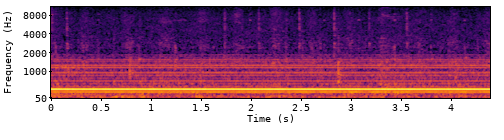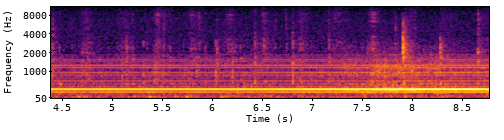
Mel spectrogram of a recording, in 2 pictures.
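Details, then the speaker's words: Philips Model 148 tube radio after tube replacement: only faint hiss and steady low hum while tuning across the band, no stations; dead front end, oscillator not working from a shorted oscillator trimmer capacitor. "seems like it's almost like the oscillator is not working"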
